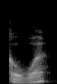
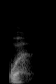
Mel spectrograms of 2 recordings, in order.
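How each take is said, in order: First: The k and w are heard as two sounds. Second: The k is one sound with rounded lips. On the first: The speaker calls it wrong. "it shouldn't be uh, two sounds, so it shouldn't be Kawa" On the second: The speaker calls it right. "It should be one sound, which is a K with rounded lips"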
